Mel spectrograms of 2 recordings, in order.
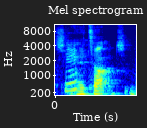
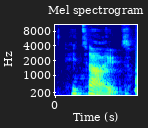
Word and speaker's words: Hittite: And I watched a short YouTube video of the guy going, Hittite. It's like 15 seconds, Hittite, three times.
